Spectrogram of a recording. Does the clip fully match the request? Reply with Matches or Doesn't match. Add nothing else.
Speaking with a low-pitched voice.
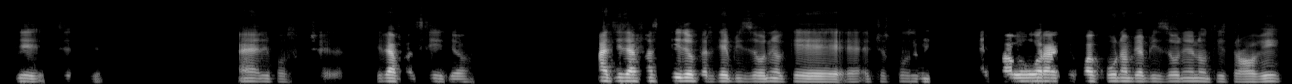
Doesn't match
